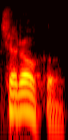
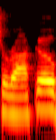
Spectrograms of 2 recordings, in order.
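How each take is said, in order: First: The name is said the Italian way. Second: The name is said the American way.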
